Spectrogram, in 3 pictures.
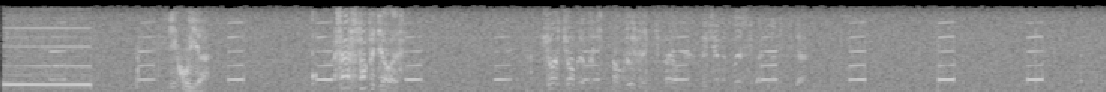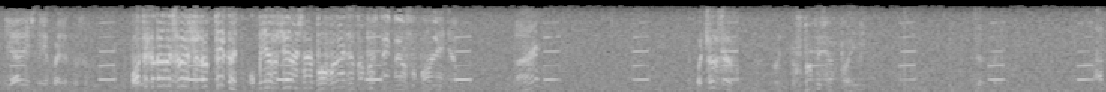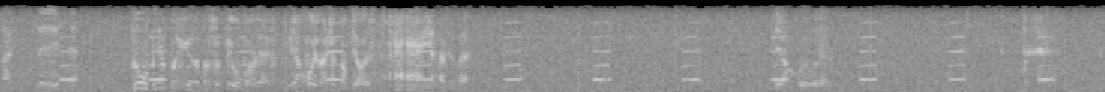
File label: usb chatter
